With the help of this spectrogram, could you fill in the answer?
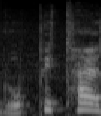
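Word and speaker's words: L'Hôpital: 그 다음에 이제 로피탈 정리인데 전 처음에 이거를 로피탈을 알고 있음에도 엘 호스피탈이라고 읽긴 했어요. 로피탈 정리죠.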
